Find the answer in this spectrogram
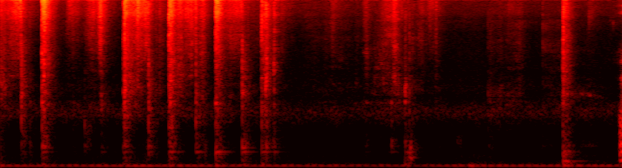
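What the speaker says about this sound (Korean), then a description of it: "조언 좀 카드 뽑아보도록 하겠습니다" Tarot cards are shuffled by hand in a quick burst of crisp riffling slaps, followed by quieter card handling and a faint background hum.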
